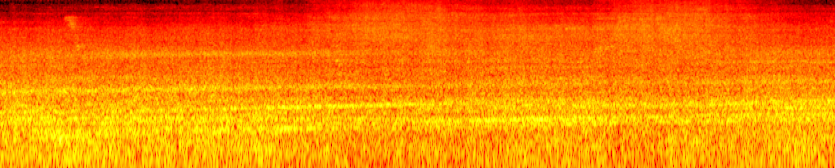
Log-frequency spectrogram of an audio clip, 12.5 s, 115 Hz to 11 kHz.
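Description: E4 series double-decker Shinkansen pulling out of the platform and gathering speed: a steady rumble of the cars rolling past, with a motor whine that slowly edges up in pitch.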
